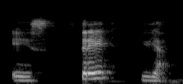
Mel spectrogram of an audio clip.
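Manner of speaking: "estrella" very slowly, es, TRE, lla; stress on the middle syllable. Shown as a demonstration. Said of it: "Se pronuncia nomás".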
